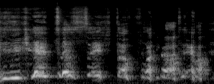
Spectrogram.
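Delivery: high, loud, drawn out through laughs; slow scolding that breaks into laughter; laughing protest. Real, not acted. Host objects to a stillbirth punchline, laughing protest. Cracking up repeating his reaction.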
